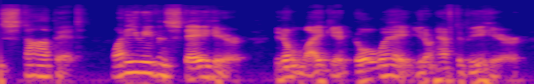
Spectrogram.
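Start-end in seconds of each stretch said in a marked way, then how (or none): 0.0-4.1 high, pushing exasperation; exasperated scolding. Real, not acted. Streamer orders a heckling viewer to stop, high and exasperated. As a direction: shoo him off like a pest.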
